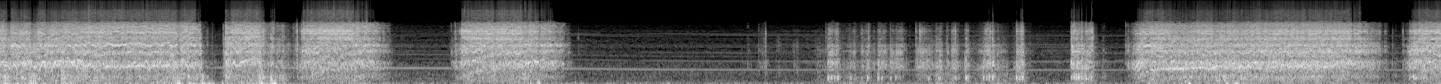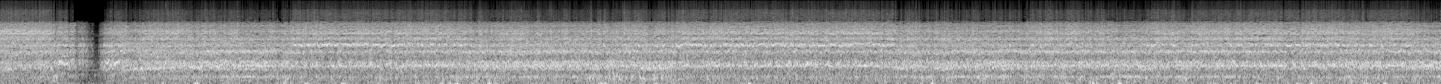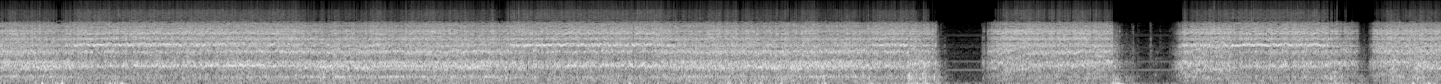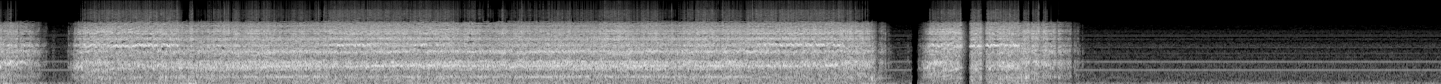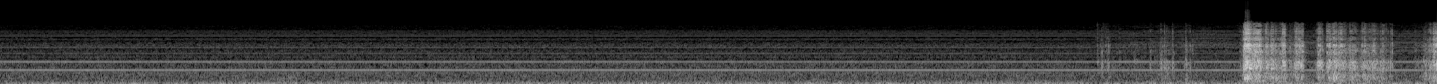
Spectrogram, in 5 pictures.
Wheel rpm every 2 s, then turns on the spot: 210, 120, 70, 0, 10, 40, 170, 110, 200, 220, 220, 210, 230, 230, 220, 220, 220, 220, 210, 140, 110, 120, 150, 220, 230, 210, 90, 0, 0, 0, 0, 0, 0, 0, 10, 30.
8-10 68-72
